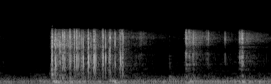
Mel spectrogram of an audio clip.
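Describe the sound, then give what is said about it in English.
A new deck of playing cards is riffled and shuffled: a crisp burst of rapid flutters, a pause, then a shorter second riffle and a quick snap, with no one talking. “Here's a new deck. Shuffle them”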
